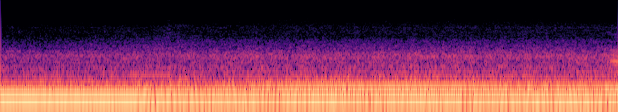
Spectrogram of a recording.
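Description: A Nissan Silvia engine winds out in third gear on a racetrack during a time trial, a loud steady droning hum heard from inside the car with no talk.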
